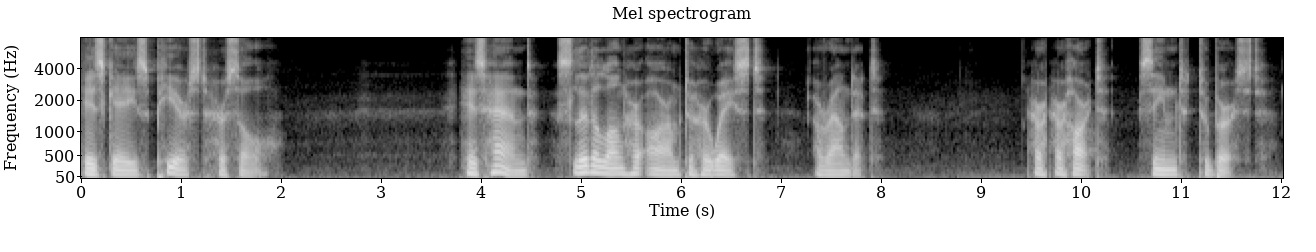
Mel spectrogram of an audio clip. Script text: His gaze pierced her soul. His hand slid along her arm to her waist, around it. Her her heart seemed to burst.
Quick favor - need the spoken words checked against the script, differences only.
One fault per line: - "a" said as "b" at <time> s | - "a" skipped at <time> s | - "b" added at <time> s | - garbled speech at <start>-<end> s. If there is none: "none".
none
